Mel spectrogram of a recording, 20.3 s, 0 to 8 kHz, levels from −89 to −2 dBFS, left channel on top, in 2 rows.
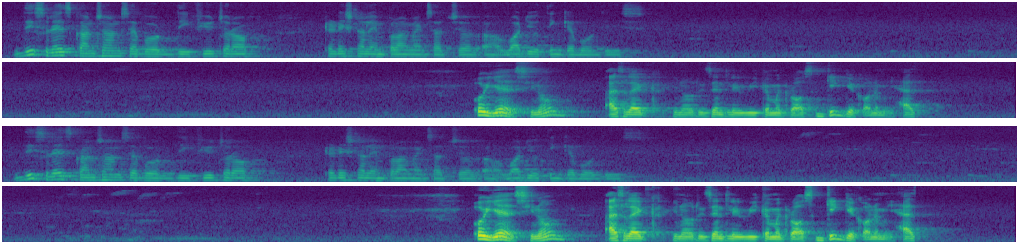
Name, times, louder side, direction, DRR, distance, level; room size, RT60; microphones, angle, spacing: voice 1, 0.1-2.5 3.2-6.4, left 2 dB, 60° left, 1.0 m, -37 dB
voice 2, 14.9-15.8 16.2-19.3, right 5 dB, 55° right, 0.4 m, -21 dB
16.5 x 5.7 x 10.0 m
head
